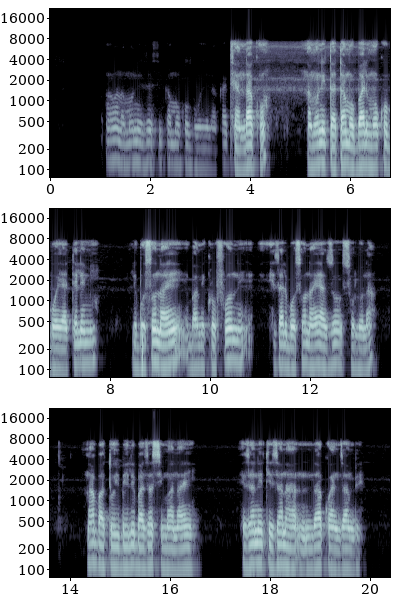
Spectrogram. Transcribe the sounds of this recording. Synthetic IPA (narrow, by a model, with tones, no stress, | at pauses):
a˦wa˦na˨mɔ˦ni˦e˨za˦si˦ka˦mɔ˦kɔ˦bo˨je˨na˨ka˦tʰi˨ja˨nda˦kʰo˨ | na˨mɔ˦ni˦ta˨ta˦mo˨ba˦li˦mɔ˦kɔ˦bo˨je˨a˨tɛ˦lɛ˦mi˦ | li˨bo˨so˦na˨jḛ˦ba˨mi˨kʁo˨fɔ˦n˨e˨za˦li˨bo˨so˦na˨je˦a˨zo˦so˨lo˨la˨ | na˨ba˨to˨e˨be˨le˦ba˨za˦si˨ma˨na˨je˦ | e˨za˦ne˦ti˨e˨za˦na˨nda˦ko˨ja˨nza˦mbe˦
